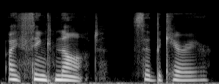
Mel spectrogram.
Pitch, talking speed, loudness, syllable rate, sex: 200 Hz, 165 wpm, -16 LUFS, 4.0 syllables/s, female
